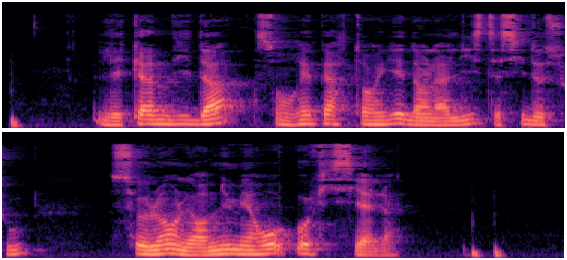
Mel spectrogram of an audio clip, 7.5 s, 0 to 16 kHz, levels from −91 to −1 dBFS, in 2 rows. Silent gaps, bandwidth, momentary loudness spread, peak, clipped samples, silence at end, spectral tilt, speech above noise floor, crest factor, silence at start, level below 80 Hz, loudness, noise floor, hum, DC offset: none; 11.5 kHz; 16 LU; -8 dBFS; under 0.1%; 0.4 s; -6 dB/octave; 36 dB; 18 dB; 0.05 s; -52 dBFS; -25 LUFS; -60 dBFS; none; under 0.1%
